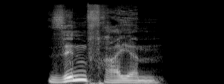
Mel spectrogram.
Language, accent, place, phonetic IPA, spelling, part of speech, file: German, Germany, Berlin, [ˈzɪnˌfʁaɪ̯əm], sinnfreiem, adjective, De-sinnfreiem.ogg
- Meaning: strong dative masculine/neuter singular of sinnfrei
